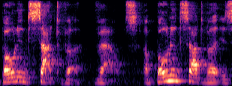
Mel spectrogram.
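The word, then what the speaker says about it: Bodhisattva: she is taken and i want to make sure i say this word right i just double checked how to say it bonin shatva nope double checked how to say it bonin satva vows a bonan satva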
